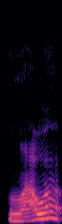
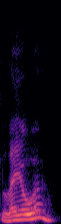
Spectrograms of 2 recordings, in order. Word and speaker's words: Laowa: makes excellent equipment is a company called Laowa, or some people pronounce it Laowa.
